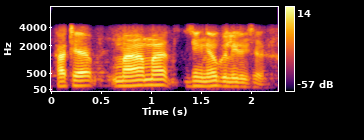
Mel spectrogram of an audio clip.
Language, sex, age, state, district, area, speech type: Bodo, male, 45-60, Assam, Udalguri, urban, conversation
